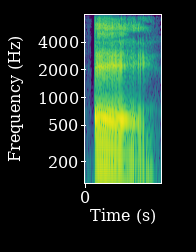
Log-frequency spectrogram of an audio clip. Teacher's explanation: you combine this uh vowel a with the vowel e okay you will get the sound e so really open E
